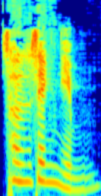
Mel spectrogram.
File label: "선생님", Korean; pronunciation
